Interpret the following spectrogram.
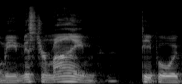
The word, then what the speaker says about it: Maim: But then I as a kid, I took that so personally, like, no, my name is Mime. It's spelled M-A-I-M, which is, you know, Maim, the verb to maim.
